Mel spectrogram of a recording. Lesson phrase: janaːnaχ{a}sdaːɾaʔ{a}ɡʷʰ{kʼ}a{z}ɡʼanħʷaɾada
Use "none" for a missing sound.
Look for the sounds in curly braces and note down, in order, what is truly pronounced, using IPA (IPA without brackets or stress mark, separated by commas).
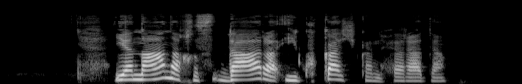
ə, i, kʼ, ʒ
